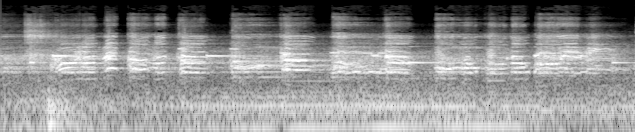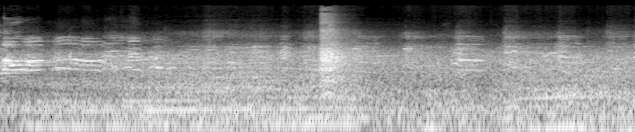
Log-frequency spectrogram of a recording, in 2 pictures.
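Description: A song with singing plays from a radio receiver tuned to a distant FM station. About halfway through, the music fades and a low steady engine rumble takes over. One sharp crack sounds about ten seconds in.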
